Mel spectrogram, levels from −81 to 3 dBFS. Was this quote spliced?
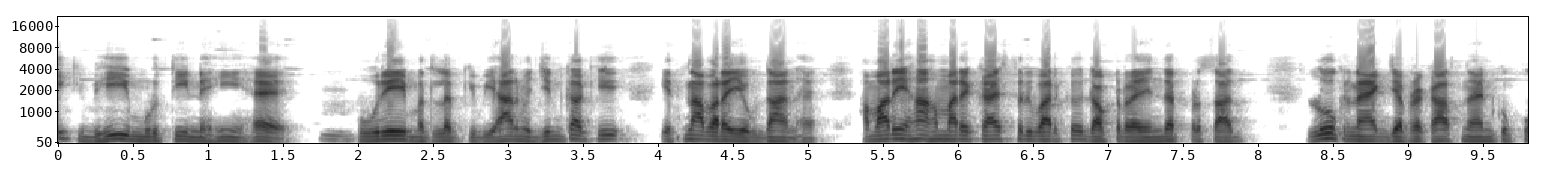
no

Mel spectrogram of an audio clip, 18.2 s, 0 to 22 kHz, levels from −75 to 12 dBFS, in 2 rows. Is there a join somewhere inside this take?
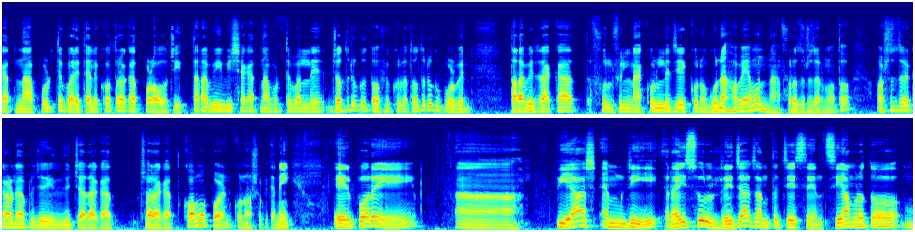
no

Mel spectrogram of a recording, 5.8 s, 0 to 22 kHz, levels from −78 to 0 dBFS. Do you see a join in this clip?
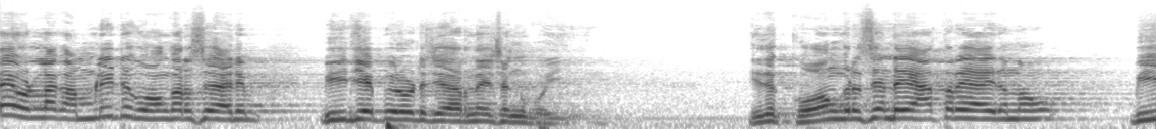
no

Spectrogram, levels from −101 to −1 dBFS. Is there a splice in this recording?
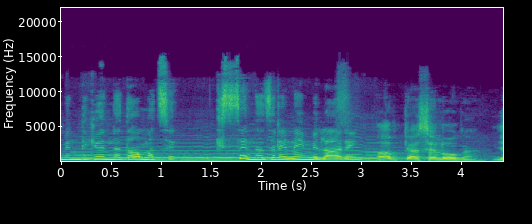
yes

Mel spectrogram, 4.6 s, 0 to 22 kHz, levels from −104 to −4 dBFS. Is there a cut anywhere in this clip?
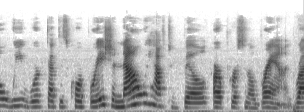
no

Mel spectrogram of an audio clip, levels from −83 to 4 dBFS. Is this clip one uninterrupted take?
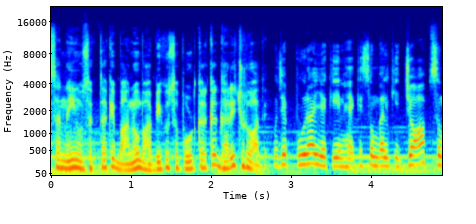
no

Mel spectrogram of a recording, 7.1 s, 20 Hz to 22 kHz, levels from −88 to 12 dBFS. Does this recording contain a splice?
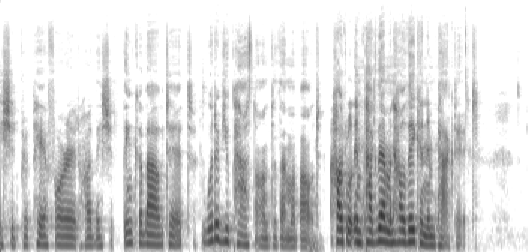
yes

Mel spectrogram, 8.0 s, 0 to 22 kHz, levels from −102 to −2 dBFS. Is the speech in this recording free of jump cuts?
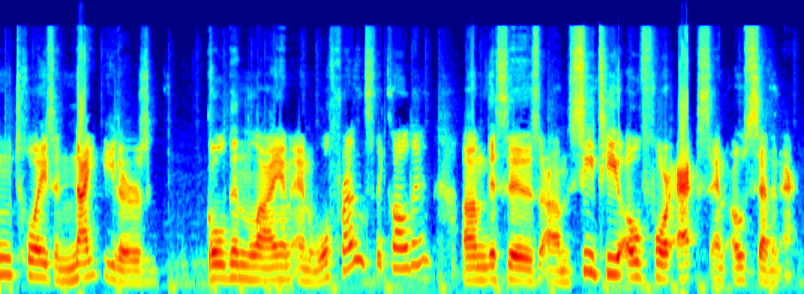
yes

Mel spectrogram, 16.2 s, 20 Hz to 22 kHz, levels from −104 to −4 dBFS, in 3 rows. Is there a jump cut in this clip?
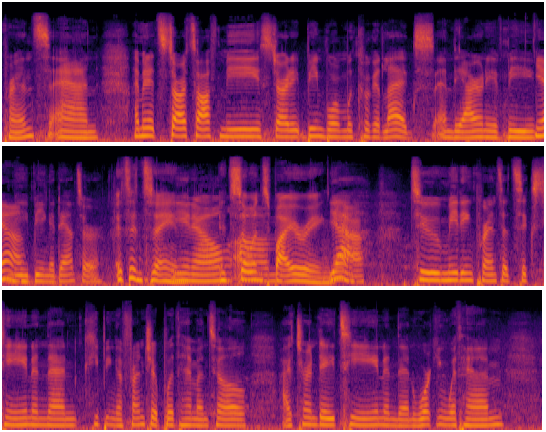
no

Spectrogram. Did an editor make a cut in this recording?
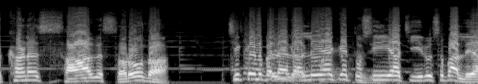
yes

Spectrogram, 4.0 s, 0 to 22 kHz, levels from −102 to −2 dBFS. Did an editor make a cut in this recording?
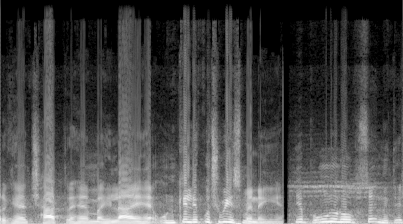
yes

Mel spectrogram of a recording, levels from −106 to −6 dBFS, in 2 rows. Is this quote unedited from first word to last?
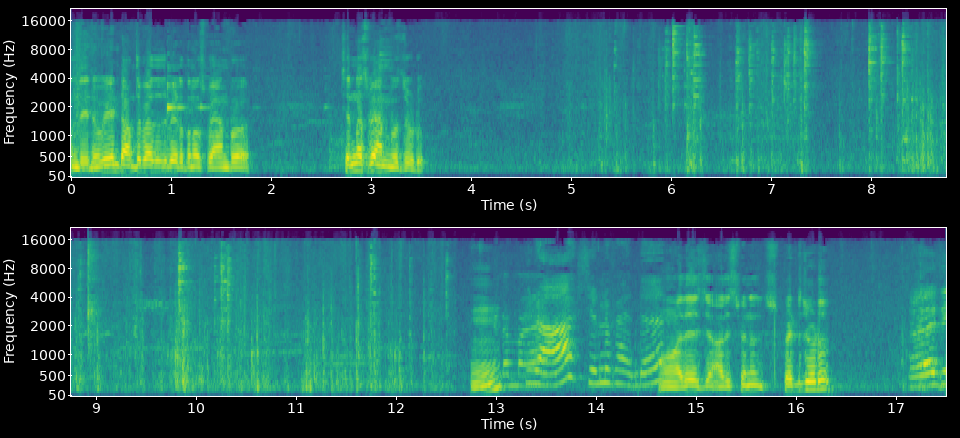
yes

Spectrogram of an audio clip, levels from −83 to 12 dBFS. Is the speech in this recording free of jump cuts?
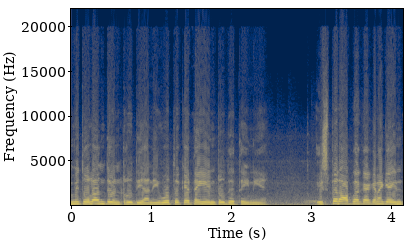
yes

